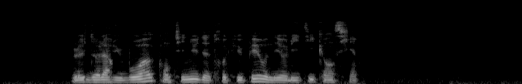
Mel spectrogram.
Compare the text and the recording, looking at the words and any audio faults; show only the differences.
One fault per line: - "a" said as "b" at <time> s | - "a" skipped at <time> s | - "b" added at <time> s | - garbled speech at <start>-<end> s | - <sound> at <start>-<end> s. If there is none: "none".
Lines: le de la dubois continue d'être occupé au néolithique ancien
none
